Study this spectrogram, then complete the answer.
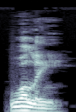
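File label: "wally", Australian English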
